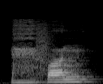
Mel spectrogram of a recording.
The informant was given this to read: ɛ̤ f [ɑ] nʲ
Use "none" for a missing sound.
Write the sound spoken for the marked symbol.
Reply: ʌ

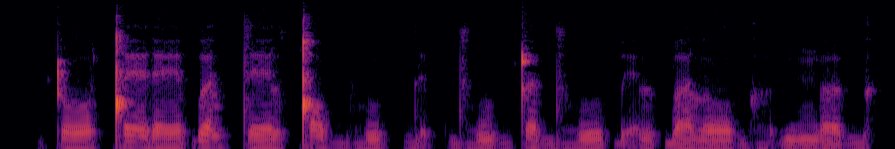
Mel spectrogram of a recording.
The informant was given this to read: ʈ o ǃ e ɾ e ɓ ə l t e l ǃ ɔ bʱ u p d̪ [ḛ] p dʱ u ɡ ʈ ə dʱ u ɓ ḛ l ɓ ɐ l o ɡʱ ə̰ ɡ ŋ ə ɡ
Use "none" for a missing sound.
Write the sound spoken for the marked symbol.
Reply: ḛ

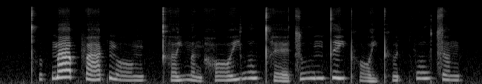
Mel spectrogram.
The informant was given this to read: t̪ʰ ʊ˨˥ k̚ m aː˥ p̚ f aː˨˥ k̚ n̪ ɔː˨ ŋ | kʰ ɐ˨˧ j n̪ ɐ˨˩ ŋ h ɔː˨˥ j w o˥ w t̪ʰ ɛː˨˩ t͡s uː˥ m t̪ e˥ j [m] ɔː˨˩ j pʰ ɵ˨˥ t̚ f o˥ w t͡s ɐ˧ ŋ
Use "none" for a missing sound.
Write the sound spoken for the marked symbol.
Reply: pʰ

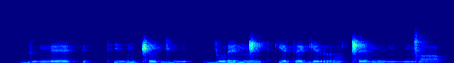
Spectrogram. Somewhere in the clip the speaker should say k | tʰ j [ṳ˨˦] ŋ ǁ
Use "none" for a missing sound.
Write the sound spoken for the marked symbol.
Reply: ṳ˨˦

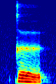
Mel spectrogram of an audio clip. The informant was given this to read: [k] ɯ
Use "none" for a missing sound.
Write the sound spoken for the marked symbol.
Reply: k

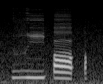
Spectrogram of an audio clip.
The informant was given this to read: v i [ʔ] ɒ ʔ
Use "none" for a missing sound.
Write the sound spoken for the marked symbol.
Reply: ʔ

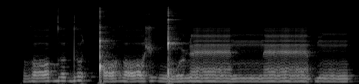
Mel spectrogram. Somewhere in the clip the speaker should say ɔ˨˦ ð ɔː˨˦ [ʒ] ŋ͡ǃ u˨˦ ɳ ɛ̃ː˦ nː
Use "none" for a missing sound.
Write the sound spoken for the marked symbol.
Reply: ʒ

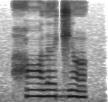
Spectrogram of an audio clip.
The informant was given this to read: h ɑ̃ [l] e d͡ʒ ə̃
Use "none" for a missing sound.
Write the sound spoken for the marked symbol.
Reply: l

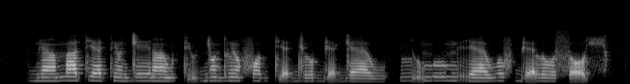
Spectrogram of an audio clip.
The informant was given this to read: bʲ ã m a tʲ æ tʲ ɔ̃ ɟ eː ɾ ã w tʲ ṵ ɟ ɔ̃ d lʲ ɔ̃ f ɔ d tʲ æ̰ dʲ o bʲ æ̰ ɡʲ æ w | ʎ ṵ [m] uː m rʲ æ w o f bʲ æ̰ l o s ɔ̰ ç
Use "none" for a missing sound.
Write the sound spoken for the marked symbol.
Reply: m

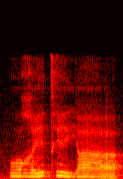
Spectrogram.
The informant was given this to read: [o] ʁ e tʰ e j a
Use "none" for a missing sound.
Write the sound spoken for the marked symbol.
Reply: o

